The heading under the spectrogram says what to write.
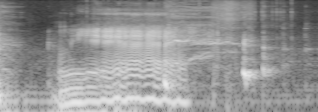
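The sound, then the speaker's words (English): A goat lets out one loud, quavering bleat lasting over a second, followed by a few short, softer noises. “He is the alpha goat, and he will fuck you up.”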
